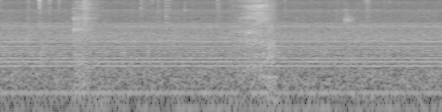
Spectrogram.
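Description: Steady low electrical hum of room tone, with two brief soft rustles, about a second in and again past the middle.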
